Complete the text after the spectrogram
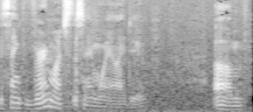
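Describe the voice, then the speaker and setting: An older man with a Boston accent talks frankly and with dry wit, filling pauses with "uh" and "you know." His voice is bright and forceful. A faint hiss sits under the recording. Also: on the low side, animated, rough recording. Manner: frank, wry, many fillers. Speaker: guest speaker answering audience questions. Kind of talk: casual spoken reply.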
